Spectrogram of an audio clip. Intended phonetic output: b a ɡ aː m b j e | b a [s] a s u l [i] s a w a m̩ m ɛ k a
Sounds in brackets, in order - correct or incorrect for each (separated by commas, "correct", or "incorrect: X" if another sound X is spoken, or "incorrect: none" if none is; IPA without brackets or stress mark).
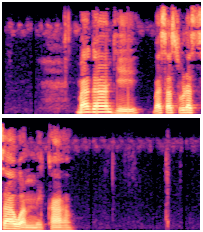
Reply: correct, incorrect: a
